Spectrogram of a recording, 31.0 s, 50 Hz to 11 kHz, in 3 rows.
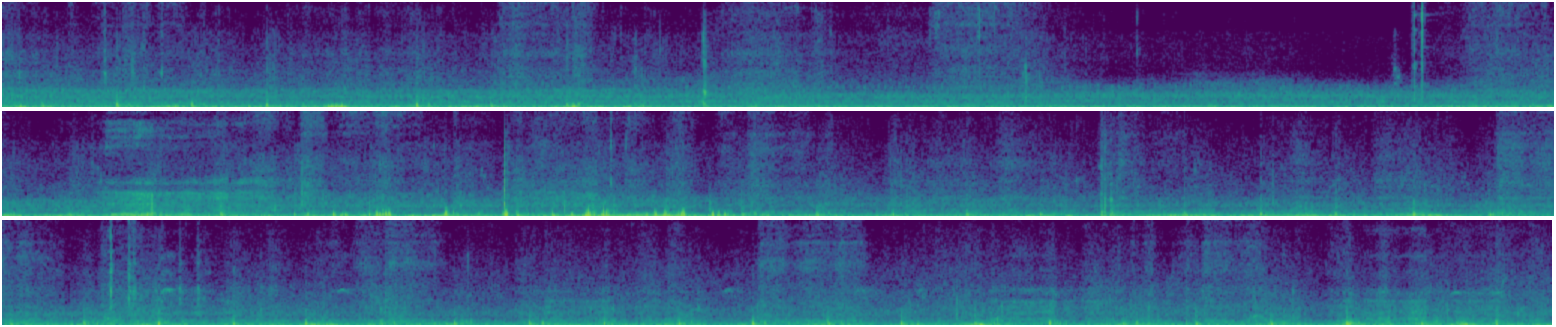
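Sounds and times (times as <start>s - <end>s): footsteps on asphalt: 0.0s - 7.4s, 9.6s - 31.0s
low rumble: 0.0s - 31.0s.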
